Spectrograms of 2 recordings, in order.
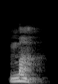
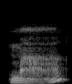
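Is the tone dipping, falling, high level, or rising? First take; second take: falling; rising. First: The pitch falls sharply from high. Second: The pitch rises from mid to high. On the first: "quatrième ton, ton qui part de très haut et qui tombe" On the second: "Deuxième ton, montant"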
